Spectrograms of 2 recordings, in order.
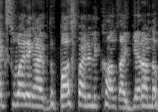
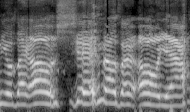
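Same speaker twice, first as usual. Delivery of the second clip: loud, higher, laughing through the words; laughing retelling; 5 semitones higher, 6 dB louder than usual. Real, not acted. Replying to friend's sympathy about breaking down, laughing hard. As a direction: crack up while recounting your meltdown.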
